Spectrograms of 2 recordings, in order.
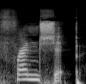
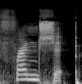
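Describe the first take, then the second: First: The d sound in the middle is dropped. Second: The d sound in the middle is dropped.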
